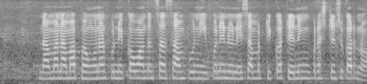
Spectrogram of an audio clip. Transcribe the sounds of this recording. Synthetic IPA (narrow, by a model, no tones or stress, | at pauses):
namanamab̥a̤ŋunanpunikɔwɔnt̪ənsasampuniːpʊnind̪onesiaməɖ̪̥i̤kɔd̪̥e̤nɪŋpɾesid̪̥ɛ̤nsukarnɔ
